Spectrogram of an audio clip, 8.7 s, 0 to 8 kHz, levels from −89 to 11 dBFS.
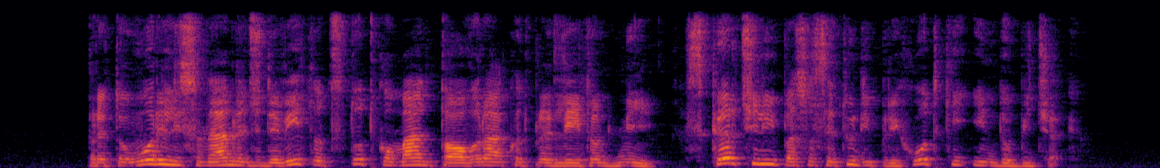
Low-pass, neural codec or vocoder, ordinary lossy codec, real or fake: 7.2 kHz; none; none; real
